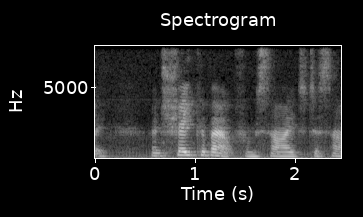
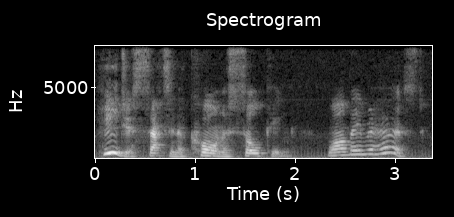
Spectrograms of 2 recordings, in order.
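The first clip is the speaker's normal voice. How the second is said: ordinary delivery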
